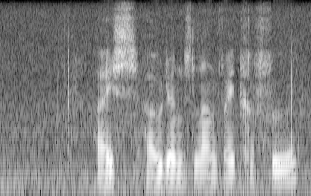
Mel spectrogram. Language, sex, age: Afrikaans, male, 22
